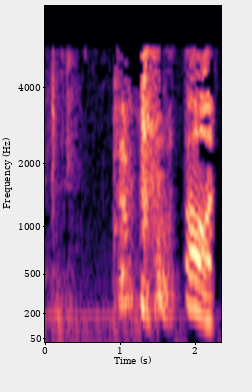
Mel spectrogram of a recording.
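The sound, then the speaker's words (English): A few sneezes in quick succession, breathy bursts with voiced tails that grow stronger, the last one the loudest. “hold on, I'm sneezing.”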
